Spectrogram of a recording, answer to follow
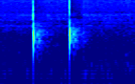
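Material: Frozen tomato.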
